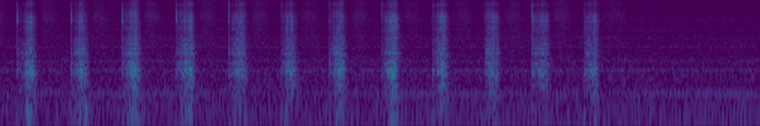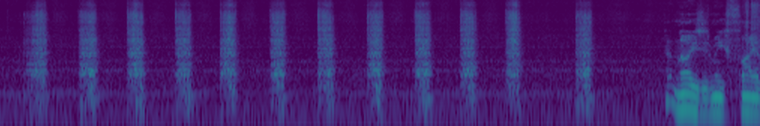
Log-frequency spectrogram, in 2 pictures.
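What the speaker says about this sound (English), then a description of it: "That noise is me filing the tip." Steady rhythmic rasping of a file sharpening the metal tip of a scraperboard tool, about two strokes per second in a close, dry series, pausing briefly midway before resuming, with a short louder scrape at the end.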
